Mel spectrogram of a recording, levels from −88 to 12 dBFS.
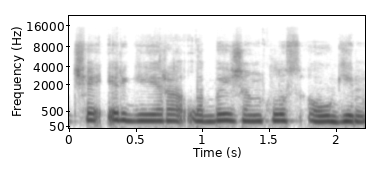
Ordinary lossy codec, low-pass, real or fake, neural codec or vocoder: Opus, 16 kbps; 14.4 kHz; real; none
